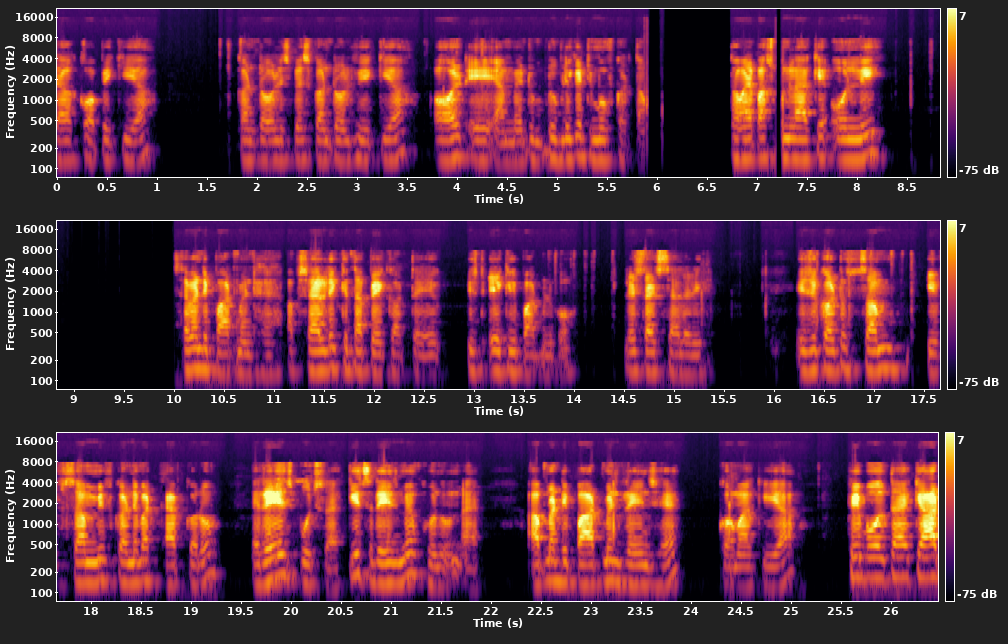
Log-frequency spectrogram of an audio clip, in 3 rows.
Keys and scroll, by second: 7.9 Caps_Lock.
